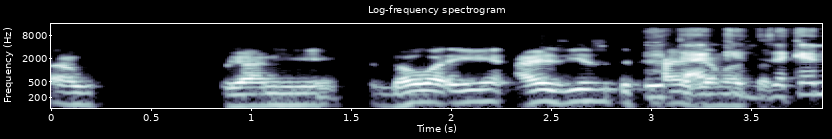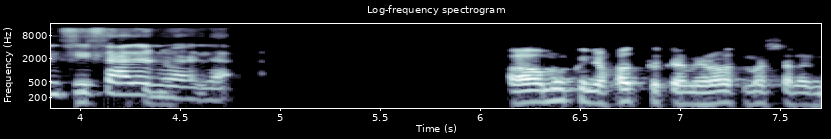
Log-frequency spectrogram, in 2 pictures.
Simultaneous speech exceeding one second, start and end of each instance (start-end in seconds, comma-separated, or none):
3.0-4.5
